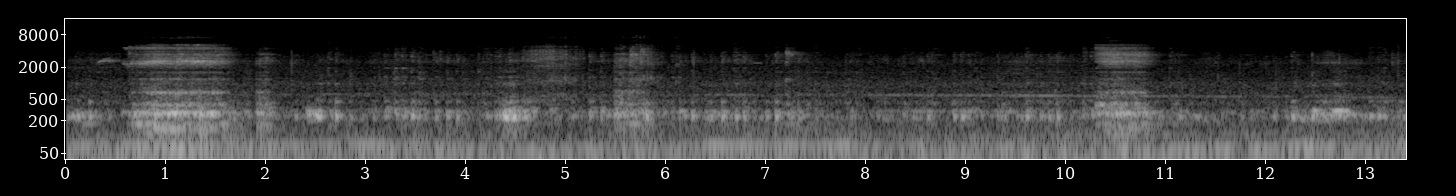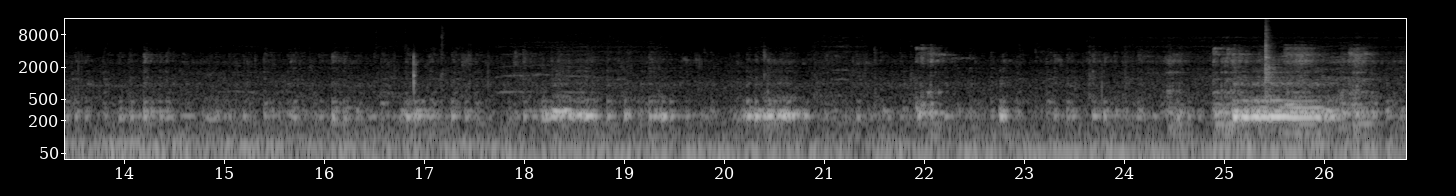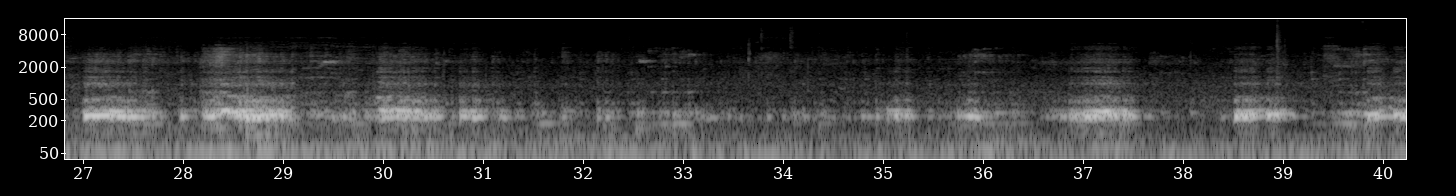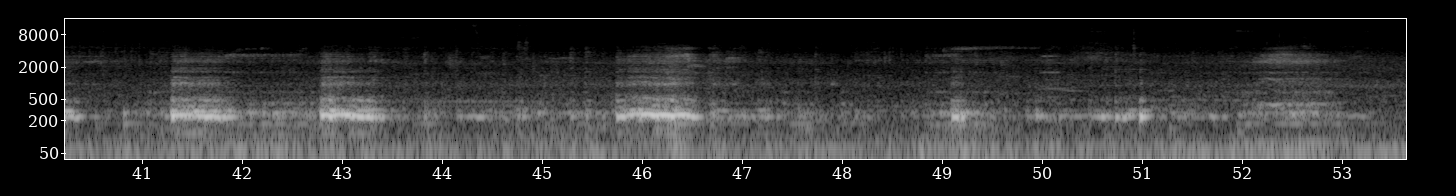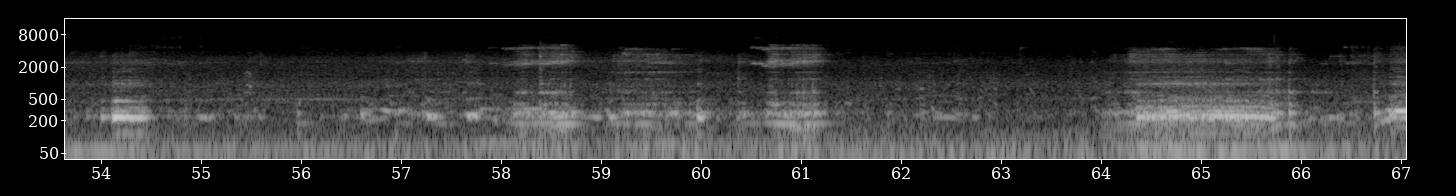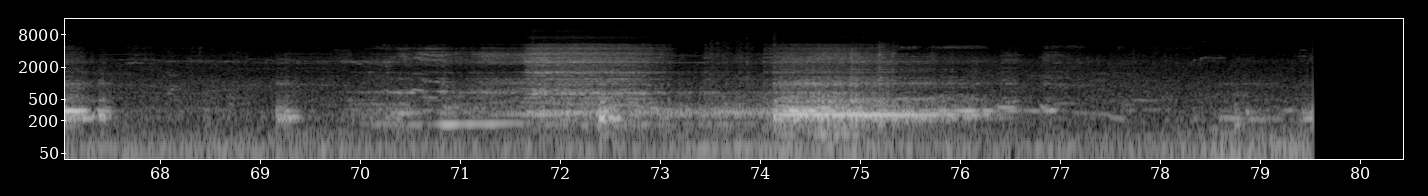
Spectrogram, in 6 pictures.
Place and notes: contact microphones & stereo microphone
Utrecht, The Netherlands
